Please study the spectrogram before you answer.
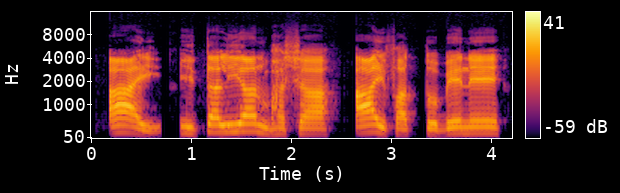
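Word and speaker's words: hai: হবে আই ফাত্তো Bene Italian ভাষাতে এইচ এ আই এর উচ্চারণ হবে আই ইতালিয়ান ভাষা আই ফাত্তো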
